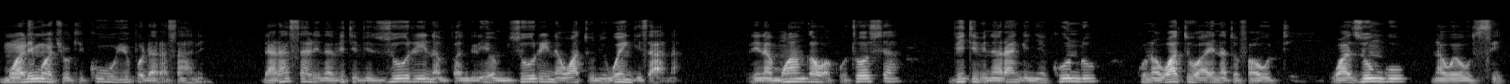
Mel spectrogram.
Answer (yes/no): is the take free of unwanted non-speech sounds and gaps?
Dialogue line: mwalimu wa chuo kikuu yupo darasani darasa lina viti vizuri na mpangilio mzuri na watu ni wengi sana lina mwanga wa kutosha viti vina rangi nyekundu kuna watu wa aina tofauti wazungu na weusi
yes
